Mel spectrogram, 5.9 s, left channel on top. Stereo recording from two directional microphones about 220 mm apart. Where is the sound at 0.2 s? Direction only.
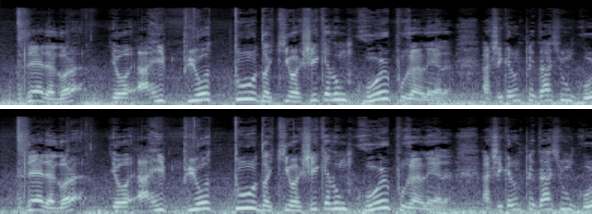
15° left (ahead or behind).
